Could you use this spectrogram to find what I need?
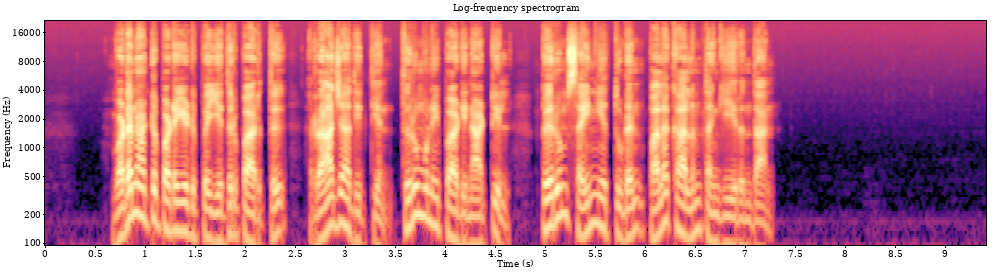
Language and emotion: Tamil, neutral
